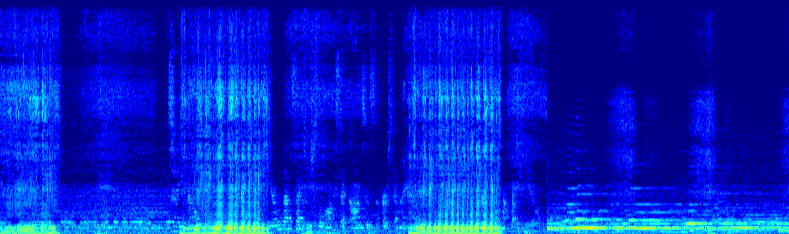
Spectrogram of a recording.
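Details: Olde English Bulldogge napping: loud, rattling snores in a steady rhythm, about one every four to five seconds, with background music; a resting dog's snoring.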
